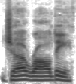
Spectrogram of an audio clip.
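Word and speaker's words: Guaraldi: Giraldi in Vince Giraldi is pronounced Giraldi.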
